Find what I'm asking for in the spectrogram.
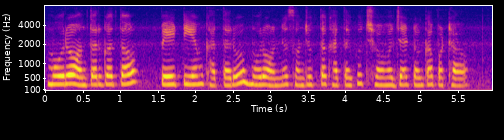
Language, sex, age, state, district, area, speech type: Odia, female, 18-30, Odisha, Ganjam, urban, read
